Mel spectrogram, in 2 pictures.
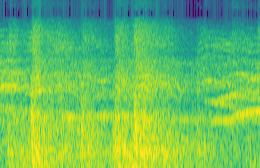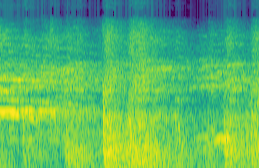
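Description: Heavy thuds of wrestlers' bodies hitting the ring, several sharp impacts with two close together about a second and a half in. Crowd shouting and voices carry on between them.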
